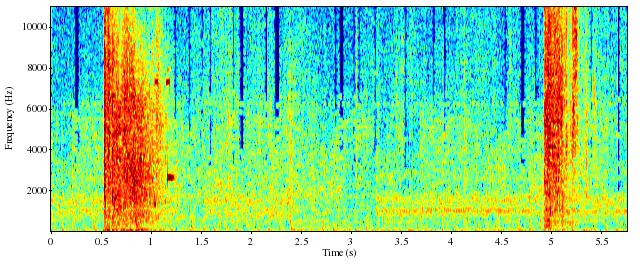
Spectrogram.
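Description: Gunfire in the game Wasteland 2: one loud burst of shots near the start, then a quieter stretch and a second short burst of shots near the end.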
